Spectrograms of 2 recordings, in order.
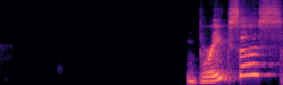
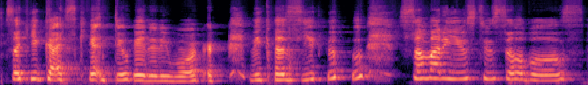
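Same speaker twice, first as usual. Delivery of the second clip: laughing; 4 semitones higher, 3 dB louder than usual. Real, not acted. Laughing while scolding the players.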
